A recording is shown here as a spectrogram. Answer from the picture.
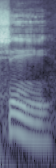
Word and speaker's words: SHEIN: I would only shop on SHEIN after a recommendation like that. I swear it's SHEIN.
